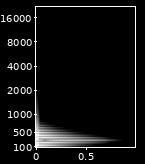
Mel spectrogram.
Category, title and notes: Instrument samples > Synths / Electronic
FATPLUCK 1 Db
fm-synthesis, bass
